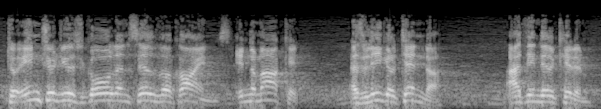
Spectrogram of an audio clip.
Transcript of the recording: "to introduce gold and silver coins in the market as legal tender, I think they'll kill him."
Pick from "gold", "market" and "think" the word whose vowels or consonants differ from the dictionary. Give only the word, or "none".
none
